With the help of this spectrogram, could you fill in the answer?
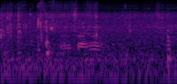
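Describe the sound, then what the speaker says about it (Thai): A kayak paddle dips and splashes in the sea a couple of times, with wind and faint voice-like sounds in the background. "พายเรือครับพายเรือ"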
